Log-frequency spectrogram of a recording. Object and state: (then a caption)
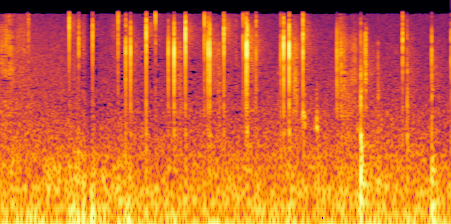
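Plastic spiral lamp. Long nails tap along the thin curved strip of a tall, white, spiral-shaped plastic lamp. The result is a quick, irregular run of light, bright clicks over a faint low rumble that swells briefly near the start.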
